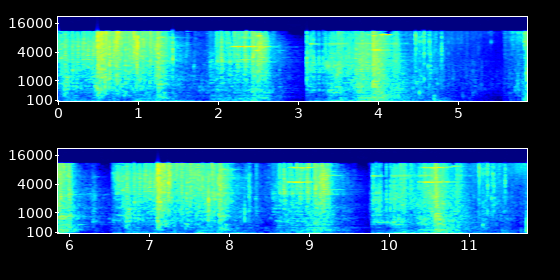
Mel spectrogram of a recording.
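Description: Heavy metal panels clank and rattle into place.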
